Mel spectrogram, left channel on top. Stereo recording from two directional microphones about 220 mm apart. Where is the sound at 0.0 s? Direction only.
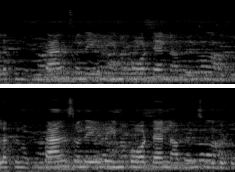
50° right (ahead or behind).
